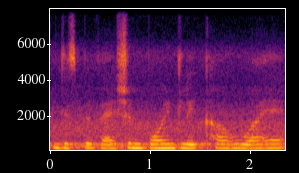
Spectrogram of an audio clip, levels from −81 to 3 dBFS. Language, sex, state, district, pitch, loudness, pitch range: Hindi, female, Uttar Pradesh, Shamli, 220 Hz, -12 LUFS, 215-225 Hz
